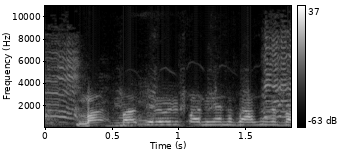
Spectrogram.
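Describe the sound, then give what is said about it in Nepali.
A goat bleats in a quick run of wavering, nasal cries, loud and closely spaced, each rising and falling in pitch, with no other sounds between them. “यो बाख्रा लिएर कहाँ आउनु भएको तपाईँ? भेडा पाठा बोकेर के गर्नु?”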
